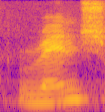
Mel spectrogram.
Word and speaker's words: wrench: Wrench also, we will not pronounce it.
